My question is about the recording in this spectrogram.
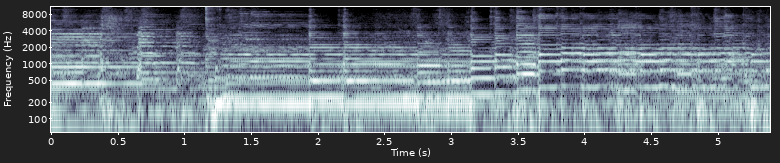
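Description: Live guitar music. A nylon-string classical guitar is fingerpicked, with held low notes under it, and the texture changes about a second in and again a little past three seconds.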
